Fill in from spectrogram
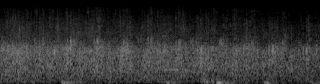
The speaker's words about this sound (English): Thank you very much for that welcome and that applause. You know, applause like that.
